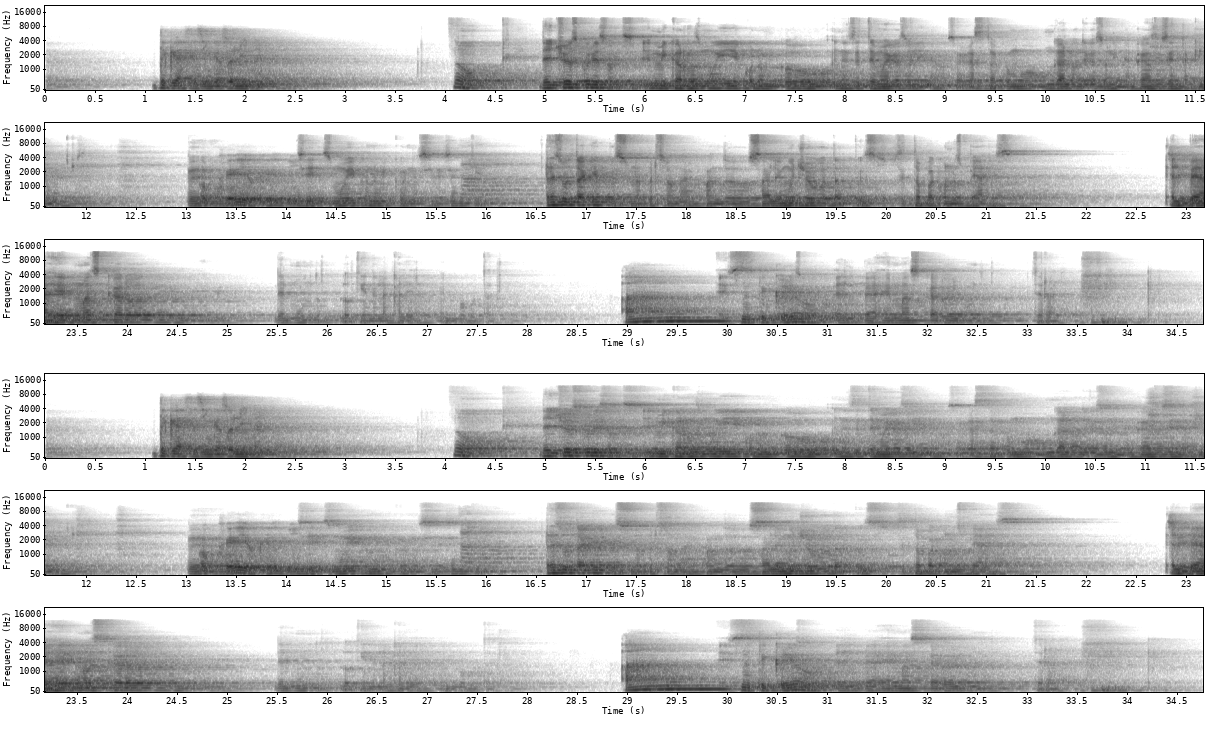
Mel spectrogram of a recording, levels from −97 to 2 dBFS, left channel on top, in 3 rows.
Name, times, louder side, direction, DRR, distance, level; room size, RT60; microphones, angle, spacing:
voice 1, 1.1-2.2 13.1-14.3 22.8-23.3 28.9-30.9, equal, 10° right, 1 dB, 0.5 m, -24 dB
voice 2, 4.1-11.7 13.0-13.7 14.1-16.0 16.6-21.3 22.8-25.0 25.5-27.5 29.9-30.7 31.1-32.6 33.1-33.9, left 1 dB, 40° left, 3 dB, 0.7 m, -27 dB
sound 1, 5.2-10.0 11.0-11.1 11.4-11.6 11.9-12.0 12.3-12.4 15.7-16.3, right 1 dB, 85° right, 1.5 m, -36 dB
8.0 x 5.4 x 6.8 m, 2.6 s
head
